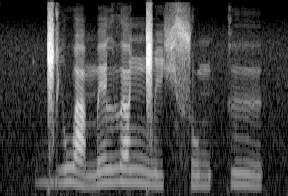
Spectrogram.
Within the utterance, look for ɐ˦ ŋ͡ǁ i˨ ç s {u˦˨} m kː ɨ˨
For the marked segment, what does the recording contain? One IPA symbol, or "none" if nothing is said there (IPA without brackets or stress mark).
u˨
